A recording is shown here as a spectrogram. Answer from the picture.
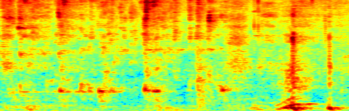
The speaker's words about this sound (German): Ganz kurz mal, wir sind vier Leute. Wieso schenkst du jetzt ein fünftes Glas ein?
